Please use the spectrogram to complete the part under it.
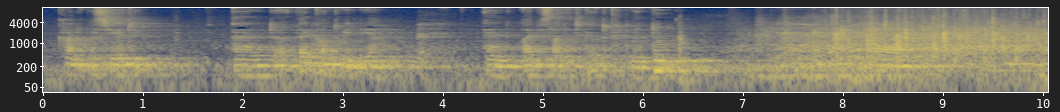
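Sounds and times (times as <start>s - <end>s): audience cheering: 7.1s - 10.0s
audience clapping: 7.1s - 10.0s.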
